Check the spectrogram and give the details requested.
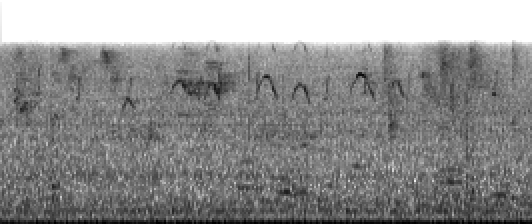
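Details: Common Quail chicks hatching inside an incubator. Thin, rising-then-falling cheeps come in quick, irregular succession against a constant low droning hum.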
